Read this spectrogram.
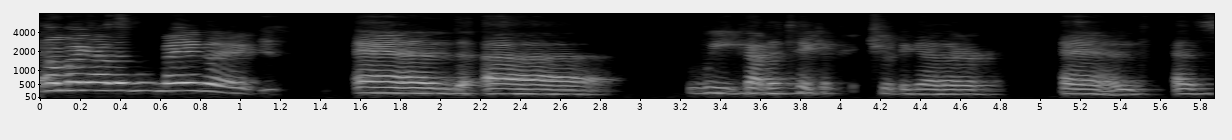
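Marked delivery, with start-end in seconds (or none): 0.0-1.1 high, fast, delighted burst; delighted exclamation. Retold or imitated. Actor admiring her tattoo, high delighted exclamation. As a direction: react like a thrilled star seeing a fan tattoo. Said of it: "and he was like".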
